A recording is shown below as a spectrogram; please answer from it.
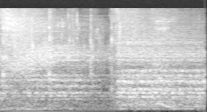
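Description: Music cue of a choir singing a sustained chord, moving to a new chord about a second in.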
